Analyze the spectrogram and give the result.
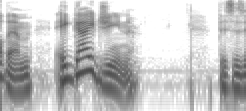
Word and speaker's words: gaijin: Next is gaijin, or could also just be gaijin. So gaijin, that's the first pronunciation, so that's what I'll say. G-A-I-J-I-N, gaijin, noun from 1964.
